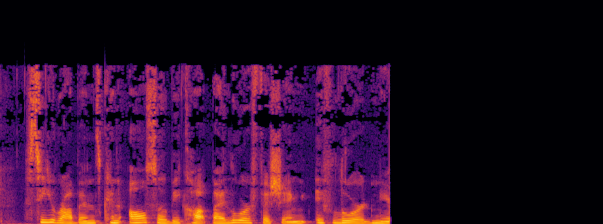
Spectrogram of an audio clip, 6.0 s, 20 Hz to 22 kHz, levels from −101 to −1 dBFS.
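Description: The input feeding the recorder was most likely lost at 3.9 s, through a disconnected device, a broken link or an accidental mute, while the recording carried on writing silence. The result is an audio dropout to silence: the speech cuts off abruptly mid-flow and never returns, leaving dead, empty silence with no room tone from 3.9 s to the end of the clip. Whatever was said during that stretch is gone.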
